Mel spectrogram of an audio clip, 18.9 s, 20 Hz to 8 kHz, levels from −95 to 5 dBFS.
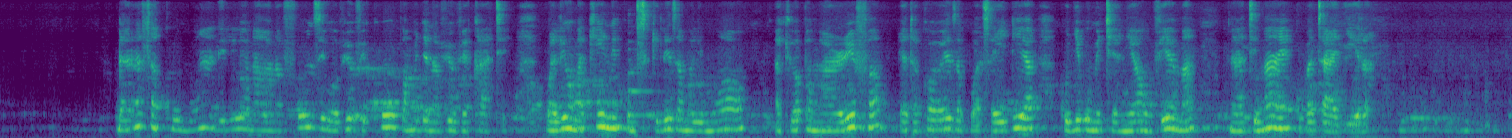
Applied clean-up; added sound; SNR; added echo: neural separator model SepFormer DNS4.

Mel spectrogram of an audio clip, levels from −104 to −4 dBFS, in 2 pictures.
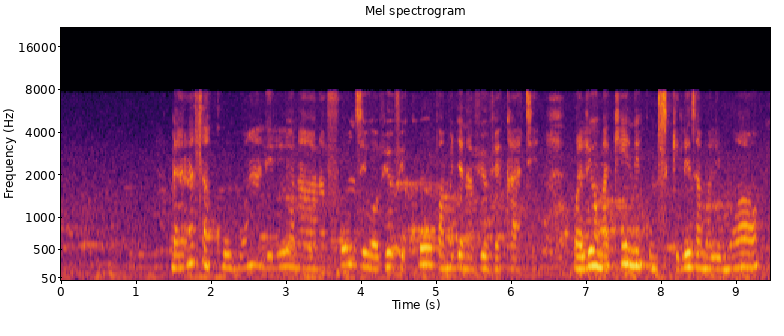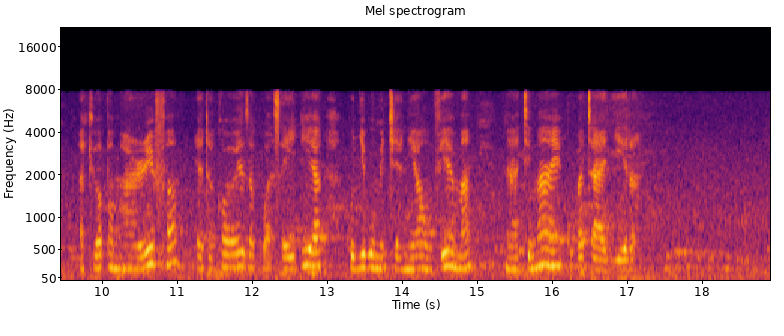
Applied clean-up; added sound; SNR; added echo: none; none; none; none.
